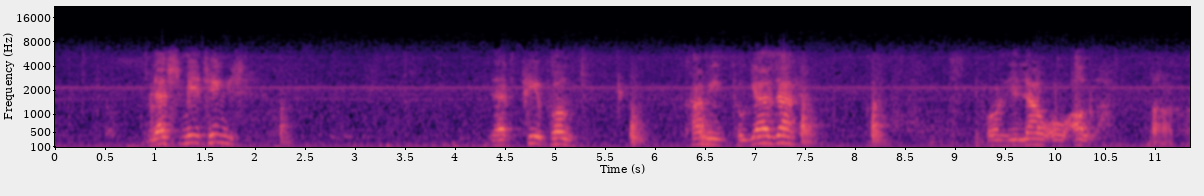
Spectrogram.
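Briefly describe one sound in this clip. An elderly man speaks slowly and calmly, with long pauses, close by.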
